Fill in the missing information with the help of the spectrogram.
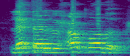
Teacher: طا کو پر کر کے منہ بھر کے پڑھیں گے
